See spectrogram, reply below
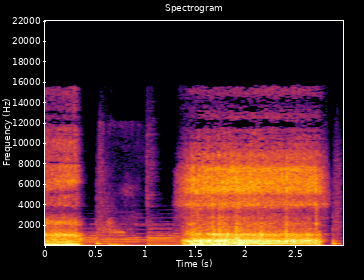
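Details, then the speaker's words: Imitated snoring with rough noisy vibration, demonstrating snoring from a blocked nose, contrasted with throat-obstruction snoring: snoring (nasal obstruction), imitated. "그리고 코가 막힌 건 코골이, 목이 막힌 건 목골이라고 부릅니다."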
